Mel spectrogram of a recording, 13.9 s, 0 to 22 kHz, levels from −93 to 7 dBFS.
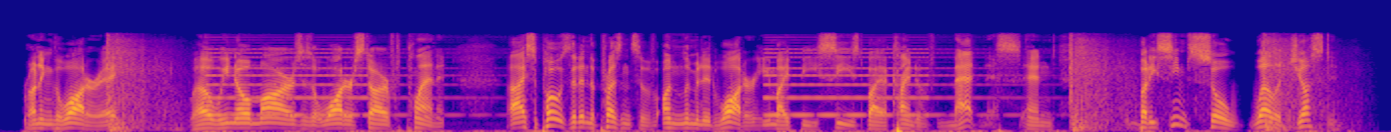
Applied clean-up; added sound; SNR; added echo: none; Keyboard (musical) + Explosion; 12 dB; none.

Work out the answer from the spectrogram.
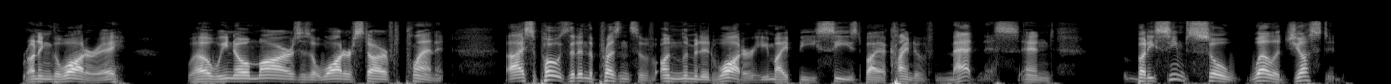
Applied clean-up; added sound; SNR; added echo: none; none; none; none.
